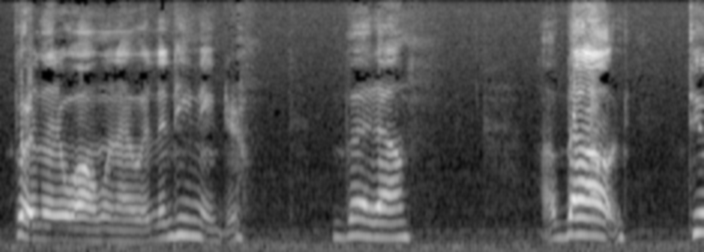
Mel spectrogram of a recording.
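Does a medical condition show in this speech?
Yes: cerebral palsy.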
